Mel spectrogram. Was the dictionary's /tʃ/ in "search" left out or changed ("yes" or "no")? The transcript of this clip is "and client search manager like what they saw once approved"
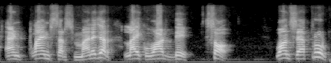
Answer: yes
